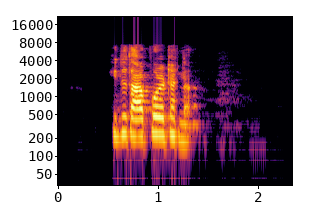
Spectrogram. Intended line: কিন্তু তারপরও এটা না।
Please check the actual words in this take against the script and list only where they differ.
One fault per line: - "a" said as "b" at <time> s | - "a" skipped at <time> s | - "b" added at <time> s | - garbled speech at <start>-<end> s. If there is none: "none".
none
